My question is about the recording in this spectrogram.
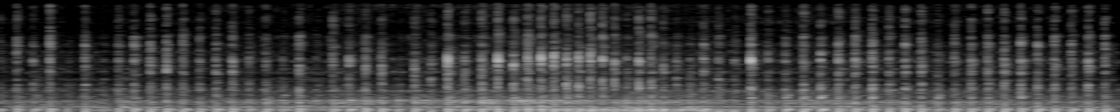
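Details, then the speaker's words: Longtail mud motor warming up on a very cold morning before an oil change, choke just turned off, quick even putter at steady idle with no misses or knocks; normal warm-up idle. "the choke off now just now idling"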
